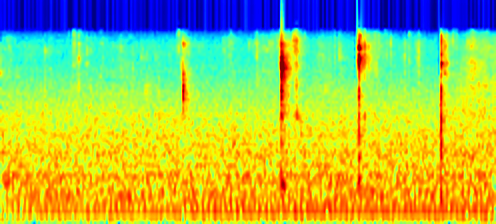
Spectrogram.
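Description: A mouthful of rice with sauce being chewed close to the microphone: soft wet squishing with four sharp mouth clicks from about two seconds in.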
